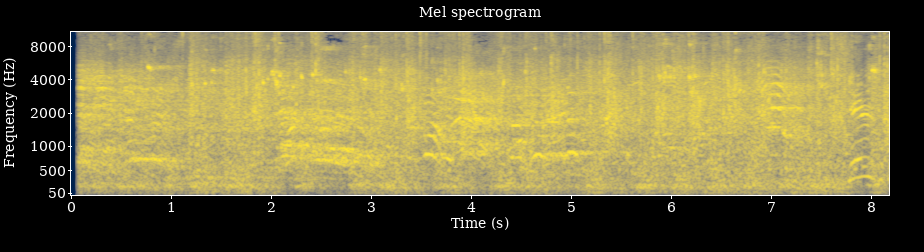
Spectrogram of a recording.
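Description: Live basketball game in a gymnasium: a basketball being dribbled on the hardwood court, sneakers squeaking, and a constant murmur of crowd voices, with a cluster of sneaker squeaks near the end.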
